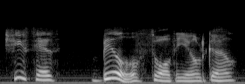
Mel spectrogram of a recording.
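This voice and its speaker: A man voicing an excitable, breezy upper-class English lady in a storybook, emphatic and slangy. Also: high voice, slow pace, dry recording, dull audio, heavily acted. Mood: breezy, curious.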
